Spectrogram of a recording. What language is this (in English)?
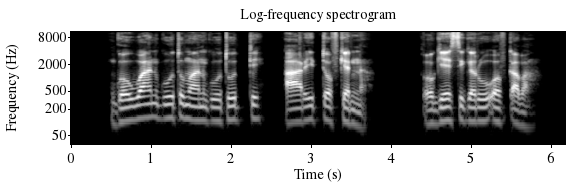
Oromo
